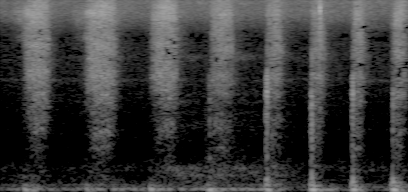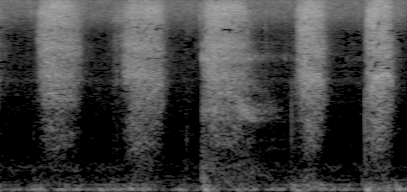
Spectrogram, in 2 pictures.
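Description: Faint rubbing of a hand over damp thick-pile velvet, stroked back and forth about three times a second to work crushed pile back into line, with a few light taps in the middle.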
